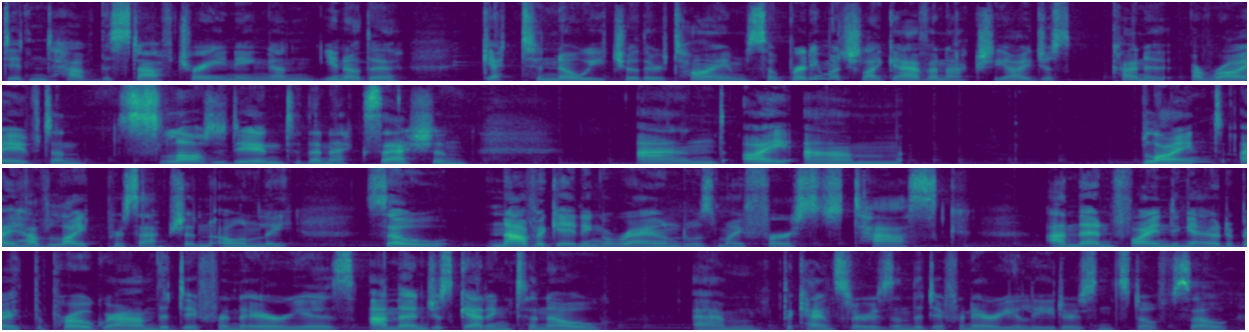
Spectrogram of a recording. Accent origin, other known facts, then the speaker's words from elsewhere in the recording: Dublin, Leinster, Ireland; So, I'm from Dublin, Ireland. I came over for a few sessions at camp, and I'm going home in a few days.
